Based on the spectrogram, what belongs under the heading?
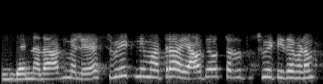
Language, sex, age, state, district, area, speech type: Kannada, female, 30-45, Karnataka, Vijayanagara, rural, conversation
